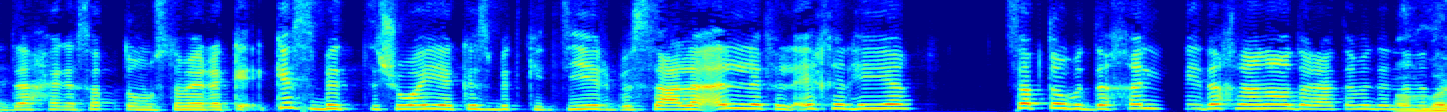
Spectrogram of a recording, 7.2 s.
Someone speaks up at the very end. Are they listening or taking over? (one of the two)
taking over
